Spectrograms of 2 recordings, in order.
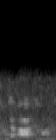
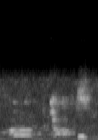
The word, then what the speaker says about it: Da'at: And that new Torah is going to inaugurate a new religion that he calls Da'at, wisdom, knowledge, Das. Is how you say it in Ashkenazi Hebrew, but this idea he's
